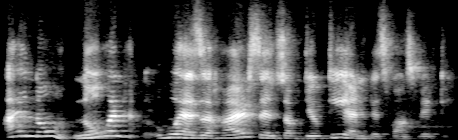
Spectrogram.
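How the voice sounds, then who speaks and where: A woman's voice: medium pitch, lively intonation, normal speed, bright, forceful tone. A woman playing a prim, pompous older governess in a table read of a Victorian comedy, formal, didactic and scolding. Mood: stern, instructive. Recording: roomy, echoey home recording.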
